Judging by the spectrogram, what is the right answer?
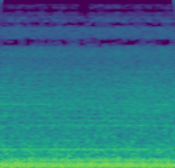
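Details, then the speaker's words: Car after starter motor replacement that had caused a no-crank, no-click condition: starts and settles to a low, steady, even idle hum with no misses, knocks or starter noise. Normal idle. "and there she is oh she sounds pretty"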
